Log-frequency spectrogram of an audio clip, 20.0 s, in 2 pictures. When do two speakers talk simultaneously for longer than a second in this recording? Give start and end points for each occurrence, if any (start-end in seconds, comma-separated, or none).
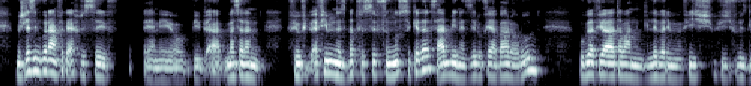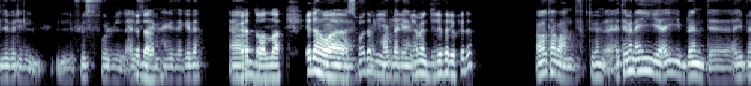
14.3-15.7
